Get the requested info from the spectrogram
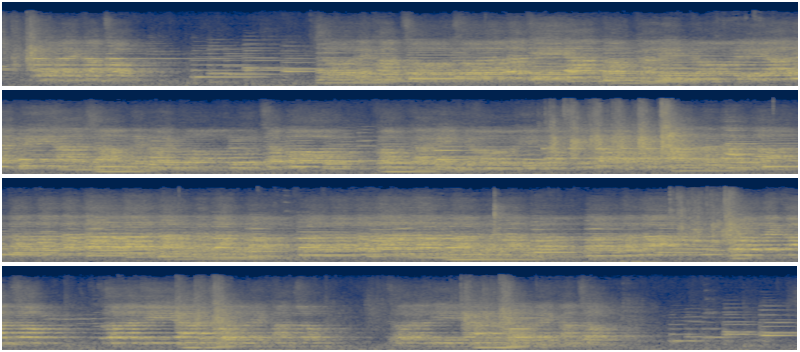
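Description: Men's choir singing a strong, happy piece in Spanish in several parts, with piano accompaniment. A few sharp percussive hits cut through around the middle and again later on.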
